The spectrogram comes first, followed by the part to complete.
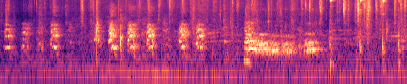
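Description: A dog barking repeatedly in short barks, with a longer, rougher bark about five seconds in.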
